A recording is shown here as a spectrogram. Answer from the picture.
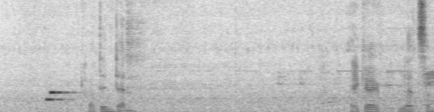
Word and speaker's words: Cardenden: Oh, it's pronounced Cardinden. Is that right? Cardinden.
